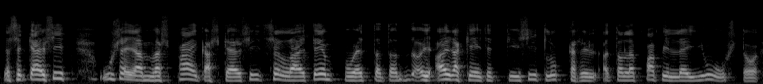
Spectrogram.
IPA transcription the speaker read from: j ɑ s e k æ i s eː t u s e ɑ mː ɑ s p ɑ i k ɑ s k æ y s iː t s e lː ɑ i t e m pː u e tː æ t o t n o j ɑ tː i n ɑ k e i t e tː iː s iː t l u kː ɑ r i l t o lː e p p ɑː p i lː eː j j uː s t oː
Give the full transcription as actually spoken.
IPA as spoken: j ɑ s e k æ y s iː t u s e ɑ mː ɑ s p ɑ i k ɑ s k æ y s iː t s e lː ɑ i t e m pː u e tː æ t o t n o i ɑ i n ɑ k e i t e tː iː s iː t l u kː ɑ r i l t o lː e p p ɑ p i lː e j j uː s t oː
